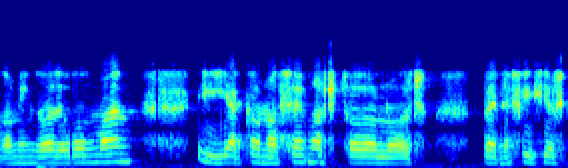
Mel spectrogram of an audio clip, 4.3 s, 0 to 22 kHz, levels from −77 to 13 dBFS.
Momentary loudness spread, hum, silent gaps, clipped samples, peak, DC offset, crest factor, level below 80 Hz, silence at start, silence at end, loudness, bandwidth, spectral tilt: 8 LU; none; none; under 0.1%; -6 dBFS; under 0.1%; 22 dB; -66 dBFS; 0 s; 0 s; -26 LUFS; 8.2 kHz; -4.5 dB/octave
